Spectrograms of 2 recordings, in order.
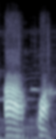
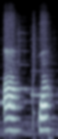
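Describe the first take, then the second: First: Both syllables are said on a low tone. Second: Both syllables are said on a high tone. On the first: "The low, low is called aqua" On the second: "the high, high is called aqua"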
